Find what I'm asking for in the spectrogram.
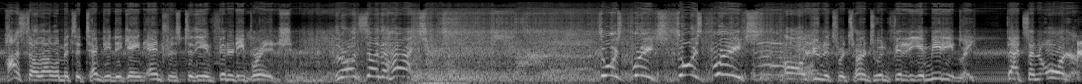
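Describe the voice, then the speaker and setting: A man's voice: very high voice, lively intonation, brisk, noisy background. A man voicing a panicked military officer in a video game, frantically calling out a distress message and orders. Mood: panicked, urgent. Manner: frantic, shouted commands.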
